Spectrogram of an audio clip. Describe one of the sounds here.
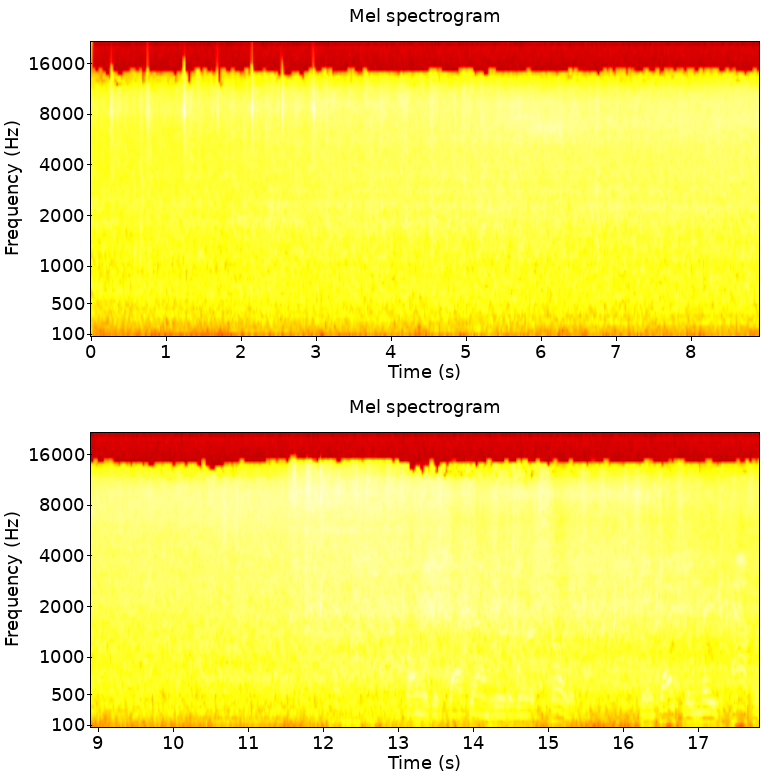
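A model train rumbles steadily along its track.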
